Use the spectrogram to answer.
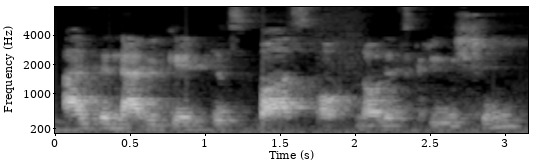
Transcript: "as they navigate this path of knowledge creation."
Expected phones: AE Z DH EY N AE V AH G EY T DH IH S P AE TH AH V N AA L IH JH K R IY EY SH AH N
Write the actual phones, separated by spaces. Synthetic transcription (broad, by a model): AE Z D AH N AE V AH G EY T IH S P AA S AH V N AA L IH JH K R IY EY SH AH N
